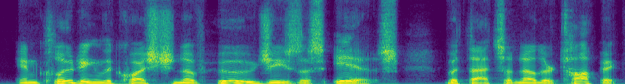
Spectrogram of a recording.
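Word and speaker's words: Jesús: In Spanish, the name is pronounced Jesus. A different syllable is accented and the J is pronounced like an H, just like every other word in Spanish that begins with J.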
